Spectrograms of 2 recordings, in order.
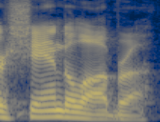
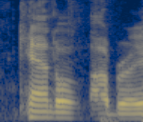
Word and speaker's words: candelabra: Is it Candelabra or Chandelabra? – Candle. – Is it? Everyone. – I think it's Candelabra, yeah.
